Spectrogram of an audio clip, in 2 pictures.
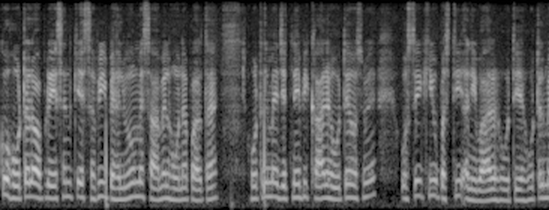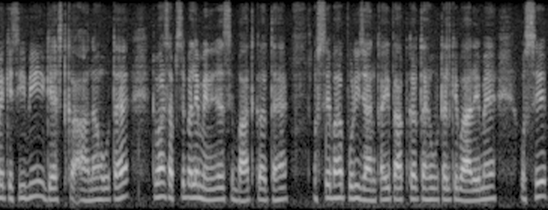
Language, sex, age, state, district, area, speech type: Hindi, male, 18-30, Madhya Pradesh, Jabalpur, urban, spontaneous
